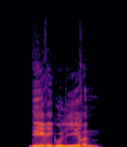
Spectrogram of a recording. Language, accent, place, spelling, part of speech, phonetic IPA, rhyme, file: German, Germany, Berlin, deregulieren, verb, [deʁeɡuˈliːʁən], -iːʁən, De-deregulieren.ogg
- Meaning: to deregulate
